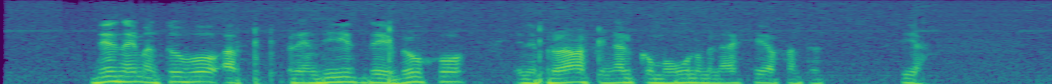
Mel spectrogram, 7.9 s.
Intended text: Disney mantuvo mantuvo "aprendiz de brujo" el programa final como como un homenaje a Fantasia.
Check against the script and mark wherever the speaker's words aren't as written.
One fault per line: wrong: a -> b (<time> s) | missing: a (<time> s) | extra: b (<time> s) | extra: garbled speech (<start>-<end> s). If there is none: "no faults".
missing: mantuvo (1.6 s)
extra: en (3.9 s)
missing: como (5.0 s)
